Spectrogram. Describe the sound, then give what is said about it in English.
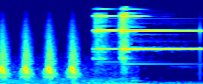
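A bicycle bell gives four quick, bright dings, then a louder ring struck twice that hangs on and slowly fades in a clear metallic tone. “Let's get to it after the bike bell.”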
